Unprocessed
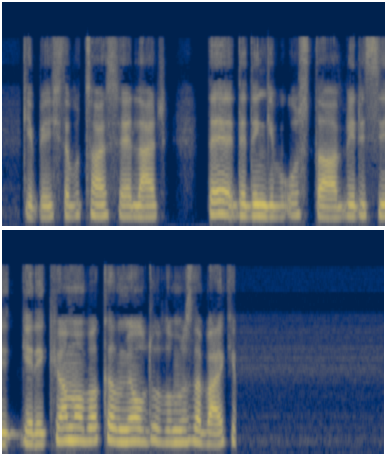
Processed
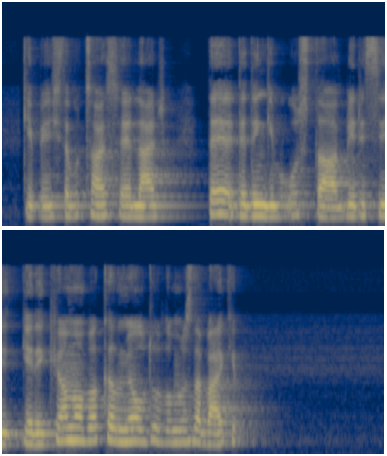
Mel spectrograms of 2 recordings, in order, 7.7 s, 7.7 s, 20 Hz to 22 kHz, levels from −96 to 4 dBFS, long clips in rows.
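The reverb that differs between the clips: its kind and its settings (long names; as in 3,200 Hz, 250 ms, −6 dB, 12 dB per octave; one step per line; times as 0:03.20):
feedback delay network reverb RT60 0.91 s, low-frequency decay 1×, high-frequency decay 0.65×, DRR 10.5 dB
level −5 dB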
